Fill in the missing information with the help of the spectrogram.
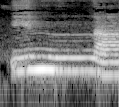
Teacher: ha di sana mengucapkannya dari tenggorokan bagian dalam, jadi agak lebih tebel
